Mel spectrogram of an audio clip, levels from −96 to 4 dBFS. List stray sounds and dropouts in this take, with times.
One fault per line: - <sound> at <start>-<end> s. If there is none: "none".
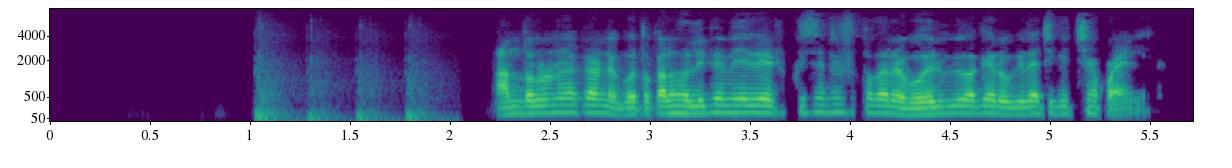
- thud at 1.0-2.1 s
